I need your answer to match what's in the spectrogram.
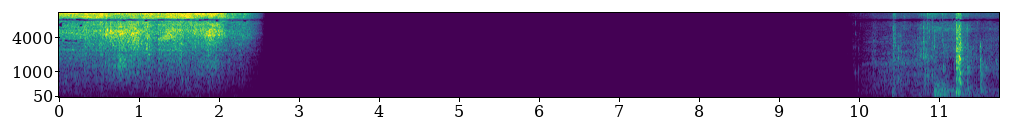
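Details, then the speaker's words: New Quincy QT-54 220V two-stage air compressor at about 165 psi during plumbing installation; loud steady hiss from a big leak when opened, caused by a directional-flow fitting installed backwards. "we crack this open I don't know what that regulators said that either so we're gonna watch that sounds like I got a pretty big leak somewhere"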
